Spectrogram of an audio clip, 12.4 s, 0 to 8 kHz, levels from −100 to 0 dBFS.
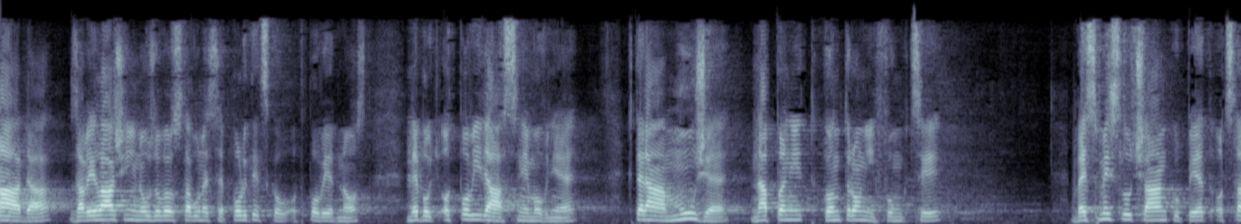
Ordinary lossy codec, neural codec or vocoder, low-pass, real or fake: AAC, 32 kbps; none; 7.2 kHz; real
